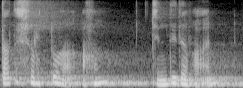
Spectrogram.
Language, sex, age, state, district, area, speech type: Sanskrit, male, 18-30, Kerala, Kozhikode, rural, spontaneous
